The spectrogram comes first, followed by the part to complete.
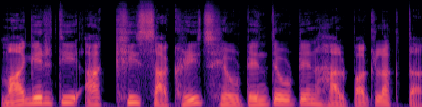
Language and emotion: Goan Konkani, neutral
